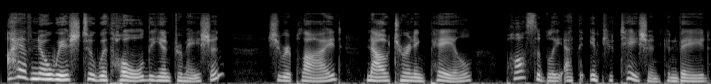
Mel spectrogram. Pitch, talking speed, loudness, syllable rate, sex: 195 Hz, 150 wpm, -19 LUFS, 5.1 syllables/s, female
